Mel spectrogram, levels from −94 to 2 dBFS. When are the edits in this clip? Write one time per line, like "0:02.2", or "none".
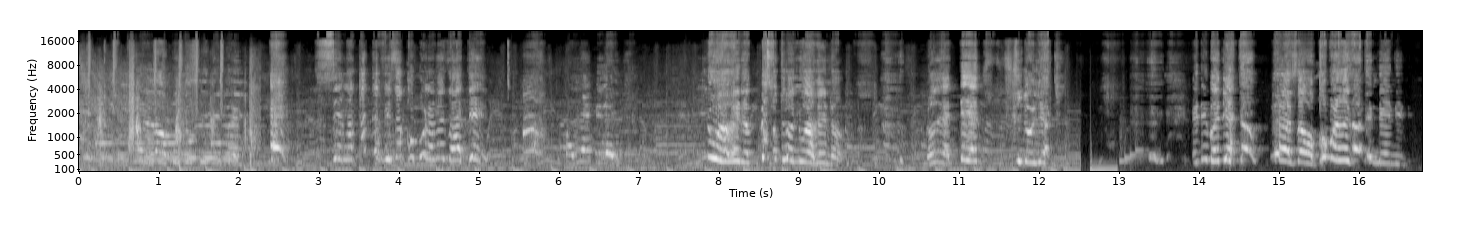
none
